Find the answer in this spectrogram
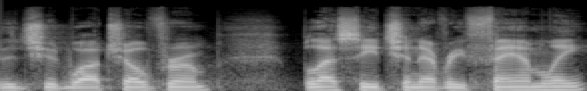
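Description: At a moderate pace, a man speaks in a monotone, flat intonation against a quiet background. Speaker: pastor giving invocation. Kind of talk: prayer. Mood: calm, reverent. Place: hall. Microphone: podium.

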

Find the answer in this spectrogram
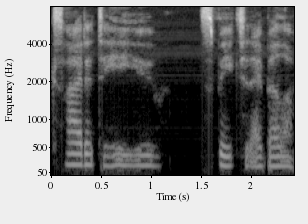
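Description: At a very slow pace, a woman talks. She has an Australian accent. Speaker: service co-host. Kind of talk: church service hosting and prayer. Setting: church hall, livestreamed. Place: stage.

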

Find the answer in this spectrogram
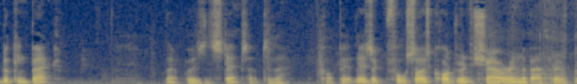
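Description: A man with a West Country accent, medium pitch, a dark, mellow tone, fairly even intonation, a moderate pace, big swings in loudness and long, frequent pauses. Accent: West Country (wurzel). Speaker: narrowboat owner. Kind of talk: amateur video home tour. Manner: casual, hesitant.

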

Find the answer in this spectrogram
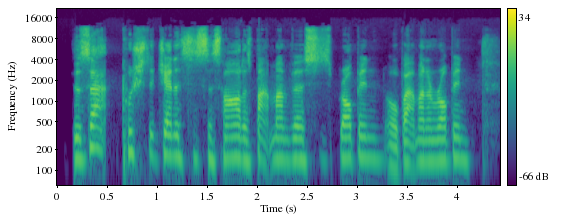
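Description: With a British accent and a fairly high pitch, the man speaks at a moderate pace in a dry, close sound with no echo. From UK. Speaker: gaming podcast host. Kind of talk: casual chat.

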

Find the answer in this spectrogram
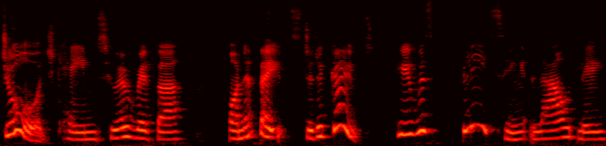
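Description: The background stays quiet. A natural reading voice carries the clip.

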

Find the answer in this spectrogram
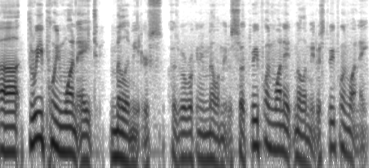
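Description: Speaking at a moderate pace with hardly any pauses, a man uses lively intonation in a fairly low voice. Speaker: 3D printing hobbyist YouTuber. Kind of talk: tutorial. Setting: screen recording with voiceover. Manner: casual, chatty. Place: home room. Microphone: studio mic.

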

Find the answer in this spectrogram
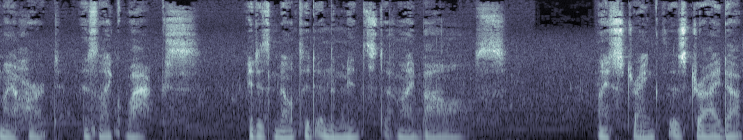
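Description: A man speaks very slowly in a gentle, calm tone, with a fairly low pitch and fairly even intonation. Noticeable background noise sits behind him. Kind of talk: calm scripture reading for relaxation and sleep. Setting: background waterfall sounds. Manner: soft, gentle, calm.

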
